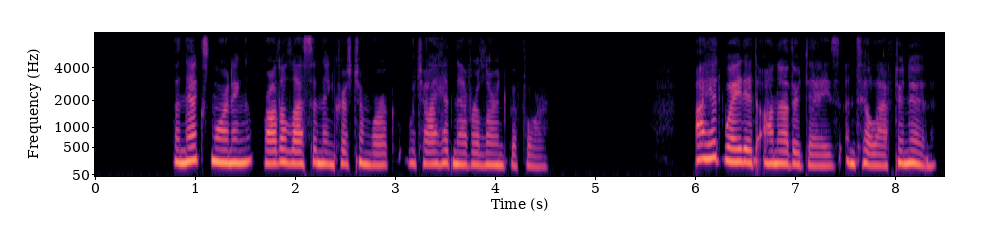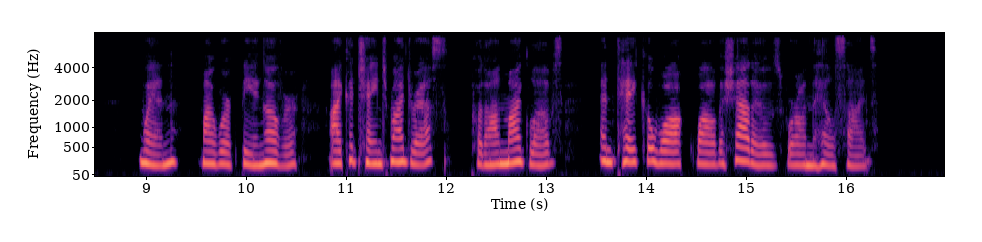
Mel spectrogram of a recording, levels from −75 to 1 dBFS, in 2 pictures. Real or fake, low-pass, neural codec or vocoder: real; 7.2 kHz; none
